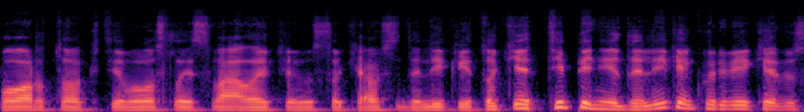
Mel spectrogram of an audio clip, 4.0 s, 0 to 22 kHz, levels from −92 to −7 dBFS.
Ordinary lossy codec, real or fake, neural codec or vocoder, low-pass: Opus, 16 kbps; fake; autoencoder, 48 kHz, 128 numbers a frame, DAC-VAE, trained on Japanese speech; 14.4 kHz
